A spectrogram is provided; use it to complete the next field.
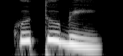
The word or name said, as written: ಕದುಬು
